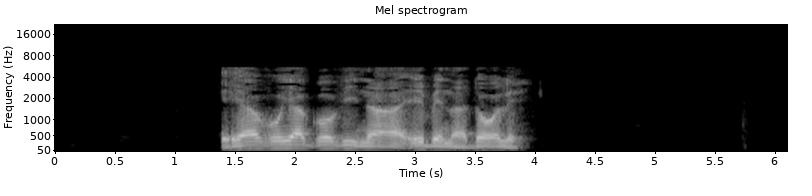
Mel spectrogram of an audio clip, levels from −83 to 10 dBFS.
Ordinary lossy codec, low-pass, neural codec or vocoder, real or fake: MP3, 24 kbps; 5.4 kHz; none; real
